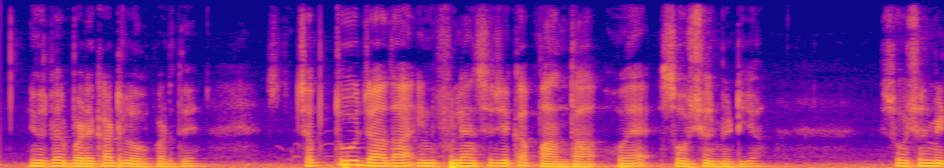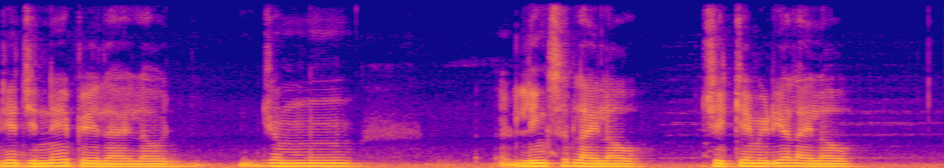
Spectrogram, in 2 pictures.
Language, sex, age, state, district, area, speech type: Dogri, male, 18-30, Jammu and Kashmir, Reasi, urban, spontaneous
